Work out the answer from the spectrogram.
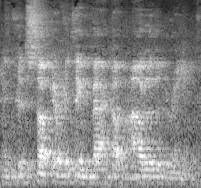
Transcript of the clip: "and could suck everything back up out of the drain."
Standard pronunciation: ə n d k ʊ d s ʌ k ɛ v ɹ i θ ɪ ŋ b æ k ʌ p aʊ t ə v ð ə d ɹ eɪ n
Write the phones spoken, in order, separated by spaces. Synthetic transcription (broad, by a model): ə n k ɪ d s ʌ k ɛ v ɹ i θ ɪ ŋ b æ k ʌ p aʊ t ə v ð ə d ɹ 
